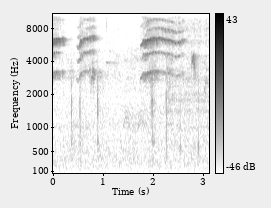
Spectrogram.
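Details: Mid-April morning birdsong with two bursts of stacked harmonic notes and a few soft clicks between them.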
